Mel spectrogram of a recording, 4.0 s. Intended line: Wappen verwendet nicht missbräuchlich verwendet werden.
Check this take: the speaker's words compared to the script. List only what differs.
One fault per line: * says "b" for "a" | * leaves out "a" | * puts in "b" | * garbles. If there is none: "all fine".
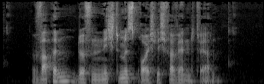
* says "dürfen" for "verwendet"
